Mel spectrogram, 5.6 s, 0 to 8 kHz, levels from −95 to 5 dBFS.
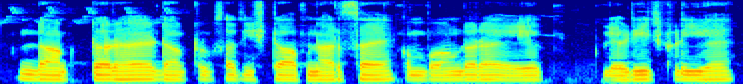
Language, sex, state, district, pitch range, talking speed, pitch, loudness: Hindi, male, Bihar, Gopalganj, 110-115 Hz, 150 wpm, 110 Hz, -25 LUFS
